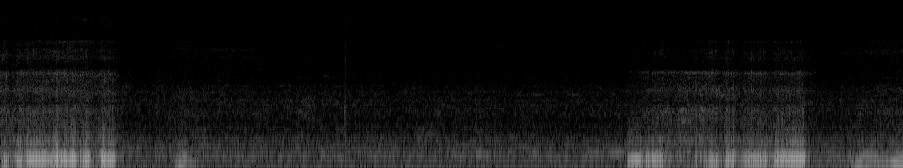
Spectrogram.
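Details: A dog asleep lets out a long, gravelly snore, falls quiet for several seconds, then starts another rumbling, fluttering snore with a brief soft wheeze at the end.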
